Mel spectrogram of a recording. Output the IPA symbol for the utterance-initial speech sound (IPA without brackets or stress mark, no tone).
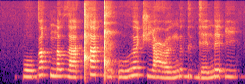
p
